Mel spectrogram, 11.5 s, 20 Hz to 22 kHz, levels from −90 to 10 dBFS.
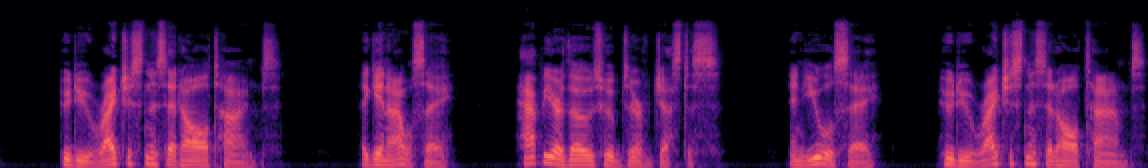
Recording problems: none

